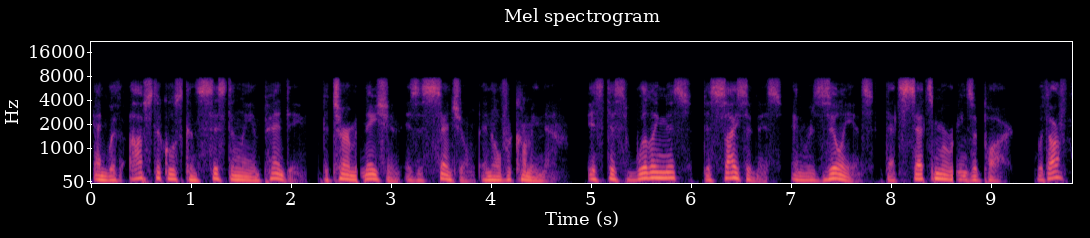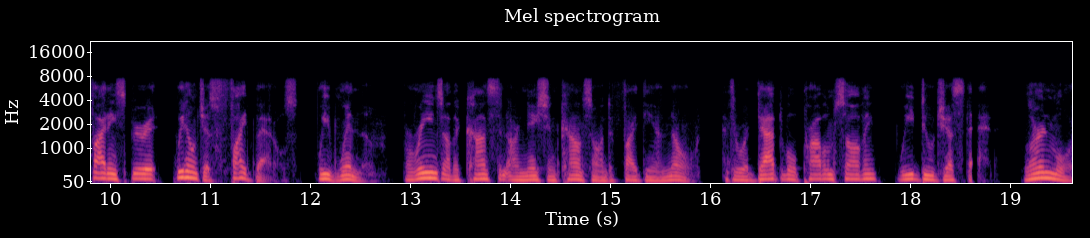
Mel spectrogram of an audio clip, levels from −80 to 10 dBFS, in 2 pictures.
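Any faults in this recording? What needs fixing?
You've got lost AMR speech frames in three spots: 2.65 to 2.75 s, 8.61 to 8.76 s, and 18.62 to 18.70 s. Radio errors broke the frame checksums, so the decoder filled in by repeating the last good pitch and vocal tract settings at falling gain. In wideband that drops toward near silence within a couple of frames. The first two gaps sound like about two 20 ms frames, and the last like three. The speech returns a bit weak or rough right after. The AMR-WB codec itself sounds clear, which fits the 12.65 kbit/s mode. To prevent this, fix the radio link quality or add stronger error protection so fewer frames arrive corrupted.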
